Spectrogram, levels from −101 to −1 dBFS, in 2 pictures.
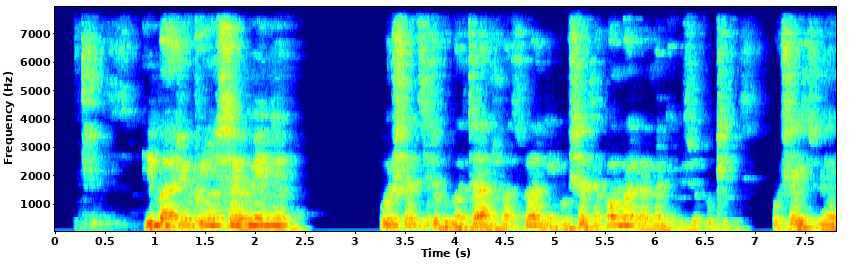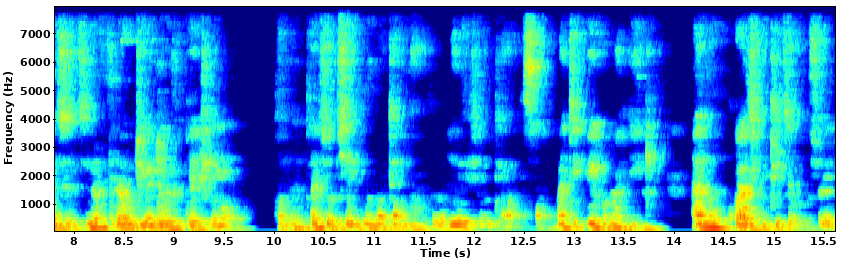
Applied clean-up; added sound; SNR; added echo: none; none; none; reverberation time 0.3 s.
